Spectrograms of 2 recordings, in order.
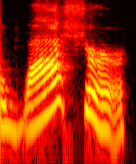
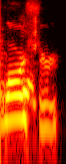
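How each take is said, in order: First: The word is said without an added R sound. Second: The word is said with an added R sound. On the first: This is how northerners say it. The speaker calls it right. "us up in Minnesota was fucking laughing because we're like, it's a washer" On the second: This is how southerners say it. The speaker calls it wrong. "they add an R into it"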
